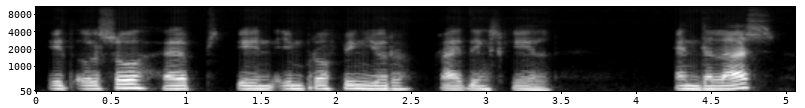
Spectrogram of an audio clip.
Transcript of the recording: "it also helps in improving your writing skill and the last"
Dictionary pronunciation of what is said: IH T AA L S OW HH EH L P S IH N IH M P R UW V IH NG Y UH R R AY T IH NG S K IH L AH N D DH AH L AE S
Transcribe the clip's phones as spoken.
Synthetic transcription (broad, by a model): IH T AA L S OW HH EH L P S IH N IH M P R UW F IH NG Y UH R R AY T IH NG S K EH L AH N D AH L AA S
